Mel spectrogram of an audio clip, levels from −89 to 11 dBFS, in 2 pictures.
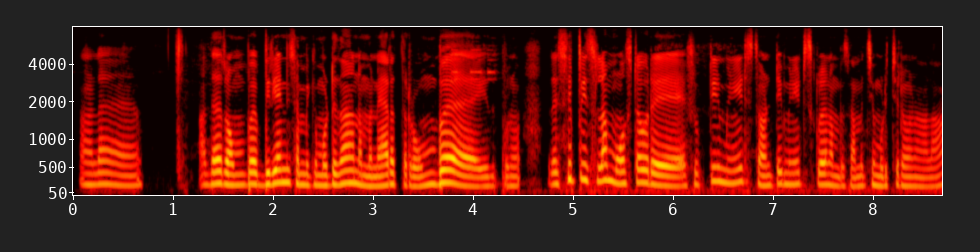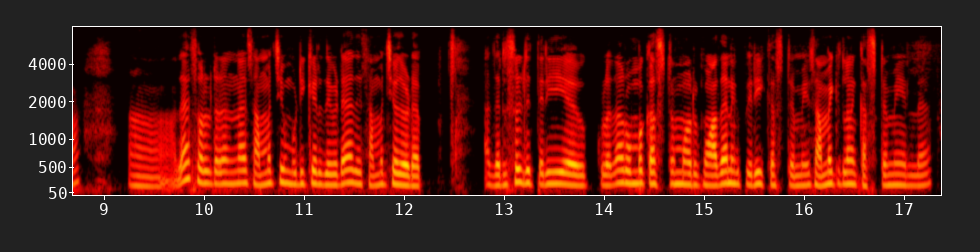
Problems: background sounds at intervals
